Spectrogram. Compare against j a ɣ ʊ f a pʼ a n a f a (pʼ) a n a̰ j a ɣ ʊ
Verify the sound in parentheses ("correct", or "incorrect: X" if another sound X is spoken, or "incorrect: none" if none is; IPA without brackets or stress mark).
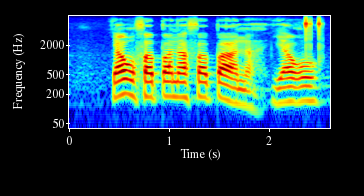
correct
